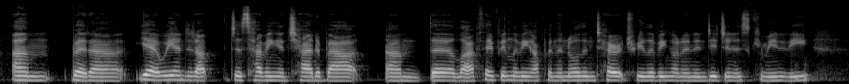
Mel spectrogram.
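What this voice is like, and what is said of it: Congested, stuffy-nosed voice. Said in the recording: “I've got a cold.”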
